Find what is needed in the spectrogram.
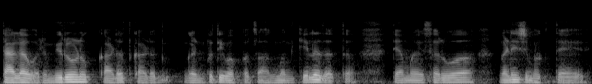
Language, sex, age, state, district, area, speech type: Marathi, male, 30-45, Maharashtra, Sindhudurg, rural, spontaneous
